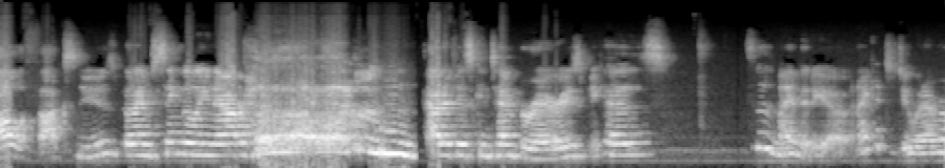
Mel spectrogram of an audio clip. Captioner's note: barfing noises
